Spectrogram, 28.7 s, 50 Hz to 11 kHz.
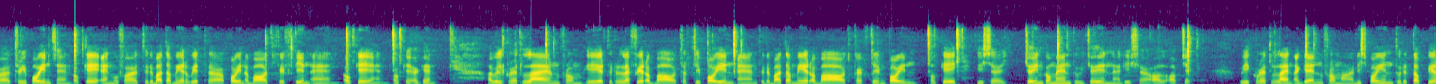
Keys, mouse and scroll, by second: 0.3 3, 1.4 space, 5.2-6.3 typing, 6.9 Return, 8.9-9.5 scroll down 1, 9.5 middle click, 10.2 l, 10.9 space, 11.6 click, 13.5-14.6 typing, 16.6-17.9 typing, 18.5 Return, 20.5 j, 21.1 space, 21.6 click, 23.7 space, 24.2 scroll down 1, 24.4 middle click, 25.3 l, 26.1 space, 27.0 click.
